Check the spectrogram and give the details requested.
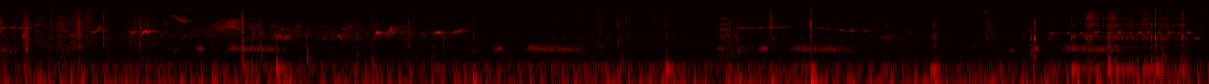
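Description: Faint bird calls: short chirps and brief low clucking notes repeating every second or so, with light clicks of sticks being handled.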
